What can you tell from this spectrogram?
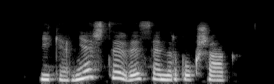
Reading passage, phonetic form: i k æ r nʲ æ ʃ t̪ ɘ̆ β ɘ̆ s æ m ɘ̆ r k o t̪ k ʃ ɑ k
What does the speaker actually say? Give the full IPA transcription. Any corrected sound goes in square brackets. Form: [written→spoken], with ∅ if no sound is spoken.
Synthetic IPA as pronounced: i k æ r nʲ æ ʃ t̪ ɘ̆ β ɘ̆ s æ [m→n] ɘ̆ r [k→p] o [t̪→∅] k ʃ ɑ k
